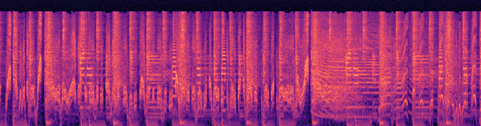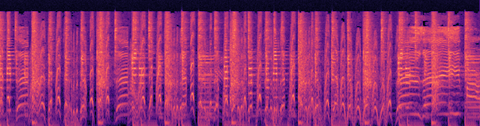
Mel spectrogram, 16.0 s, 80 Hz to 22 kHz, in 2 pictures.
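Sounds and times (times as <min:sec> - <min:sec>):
record scratching on turntable: 0:00.0 - 0:16.0
steady beat: 0:00.0 - 0:16.0.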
